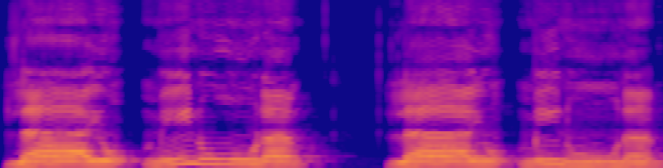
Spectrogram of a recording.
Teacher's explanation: یا کو حمزہ کے ساتھ ملائیں گے، حمزہ بشکل واو ہے، جھٹکا دیں گے. اور نو میں واو مدہ ہے، اس کو ایک الف دال میں کھینچیں گے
